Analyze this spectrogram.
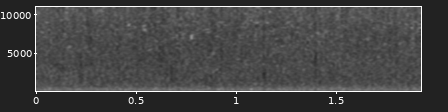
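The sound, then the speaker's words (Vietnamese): Dense, steady applause from a class of students at a teacher's call, a loud continuous wash of clapping with no gaps and no voices over it. “À, cho một tràng pháo tay.”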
